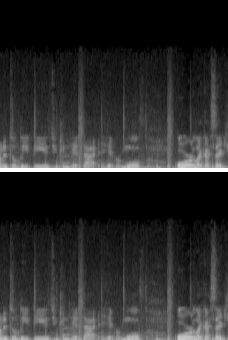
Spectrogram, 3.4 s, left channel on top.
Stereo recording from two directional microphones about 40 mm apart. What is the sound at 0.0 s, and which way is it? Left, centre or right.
Speech, centre.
